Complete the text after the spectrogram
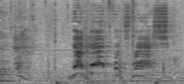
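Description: A man speaks gruffly.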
